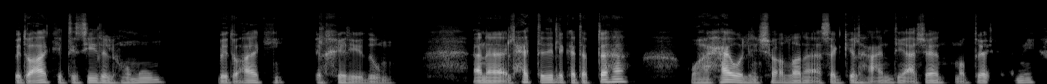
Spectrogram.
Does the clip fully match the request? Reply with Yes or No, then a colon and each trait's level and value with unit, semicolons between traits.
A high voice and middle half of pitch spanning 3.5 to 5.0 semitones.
No: very low, 85 Hz; average, 3.8 semitones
